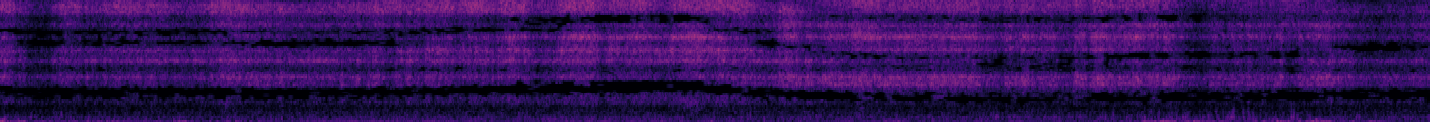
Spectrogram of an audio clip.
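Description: Laser marking machine working through a long marking job: a steady, high-pitched hiss.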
